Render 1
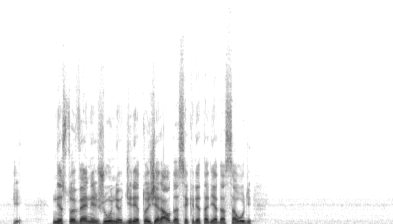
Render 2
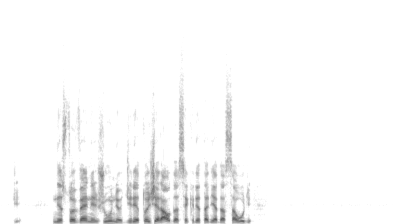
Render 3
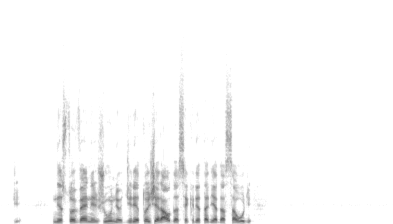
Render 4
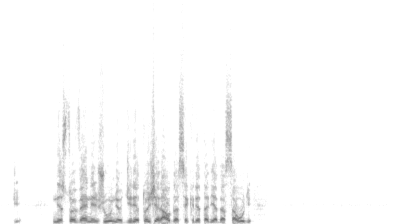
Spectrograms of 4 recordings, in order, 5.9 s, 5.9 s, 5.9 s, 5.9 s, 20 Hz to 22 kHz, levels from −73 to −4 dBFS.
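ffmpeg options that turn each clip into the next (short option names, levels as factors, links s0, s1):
-af "highpass=560,volume=0.398"
-af anull
-af "asoftclip=type=tanh:threshold=0.0224"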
